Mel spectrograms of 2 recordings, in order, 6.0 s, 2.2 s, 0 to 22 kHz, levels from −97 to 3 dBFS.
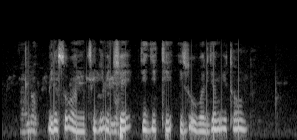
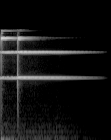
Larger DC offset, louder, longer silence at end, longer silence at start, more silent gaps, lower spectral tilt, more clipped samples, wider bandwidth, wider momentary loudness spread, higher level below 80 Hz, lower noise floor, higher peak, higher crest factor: neither; second, -27 LUFS vs -18 LUFS; first, 1 s vs 0.55 s; first, 0.4 s vs 0 s; neither; first, -5.5 dB/octave vs 8 dB/octave; neither; second, 7.8 kHz vs 10.5 kHz; second, 13 LU vs 19 LU; first, -52 dBFS vs -74 dBFS; first, -66 dBFS vs -55 dBFS; second, -8 dBFS vs -2 dBFS; about the same, 20 dB vs 20 dB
